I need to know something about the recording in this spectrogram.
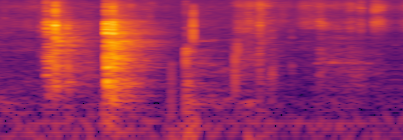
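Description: A few light knocks and rustles as small items are handled and set down on a wooden desktop.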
